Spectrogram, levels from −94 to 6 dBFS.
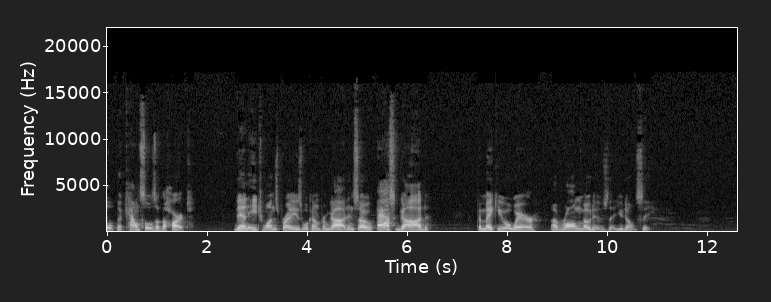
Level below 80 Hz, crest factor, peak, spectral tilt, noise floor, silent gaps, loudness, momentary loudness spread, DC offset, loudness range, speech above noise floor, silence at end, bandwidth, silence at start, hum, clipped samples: -72 dBFS; 20 dB; -4 dBFS; -5.5 dB/octave; -66 dBFS; none; -23 LUFS; 14 LU; under 0.1%; 6 LU; 43 dB; 1.8 s; 16 kHz; 0 s; none; under 0.1%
